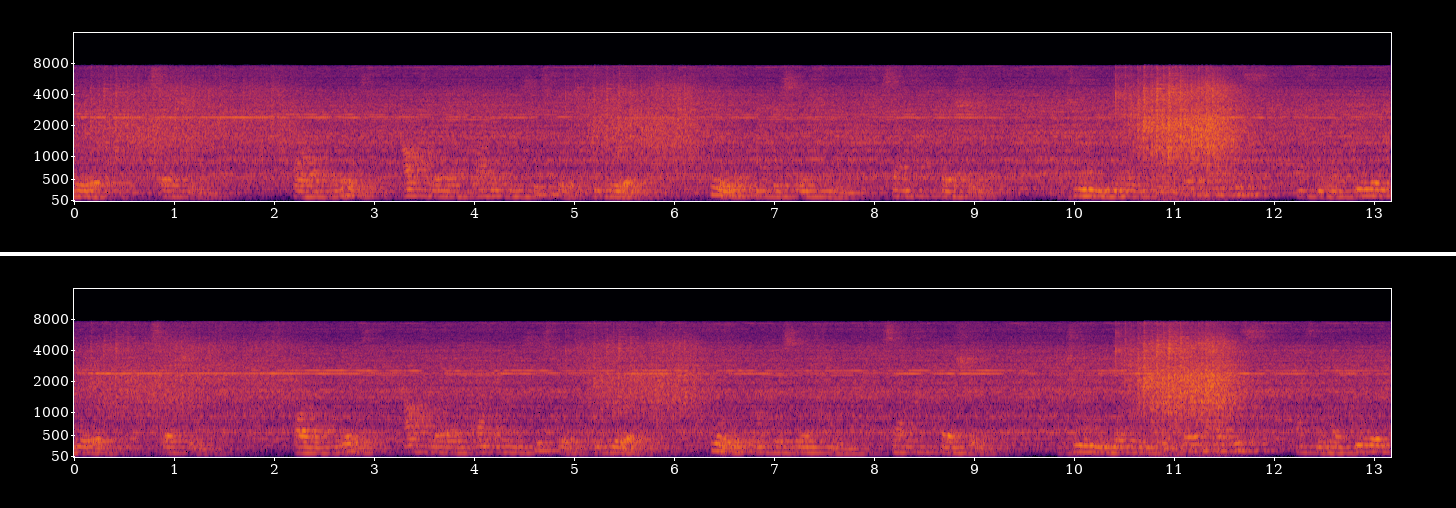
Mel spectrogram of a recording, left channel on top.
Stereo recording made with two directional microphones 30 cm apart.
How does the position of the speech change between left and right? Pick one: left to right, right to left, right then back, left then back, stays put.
left to right.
